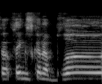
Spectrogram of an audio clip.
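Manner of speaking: mild, subdued yell, screaming played small. Retelling a bus wreck warning to get away: imitating Brother David screaming. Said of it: "screaming, like".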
